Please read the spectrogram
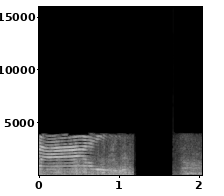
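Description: A little girl's high-pitched squeal, one long cry gliding down in pitch, cut off suddenly just over a second in. After a short silence, steady background noise comes in.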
